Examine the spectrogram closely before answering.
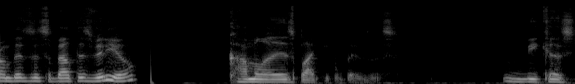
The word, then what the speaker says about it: Kamala: progressives is absolutely insane it's a six-letter name pronounce it correctly kamla Harris like you guys sit here and wonder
